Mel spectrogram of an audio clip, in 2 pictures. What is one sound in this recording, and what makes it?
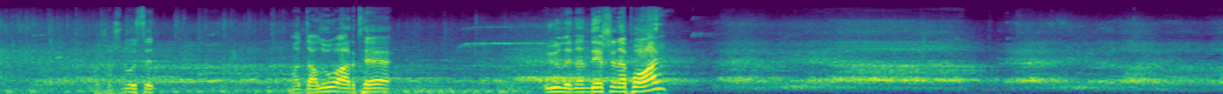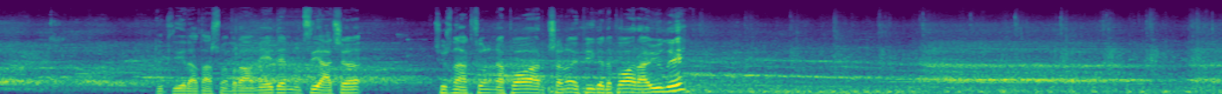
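A crowd of spectators murmurs in a large echoing hall.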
